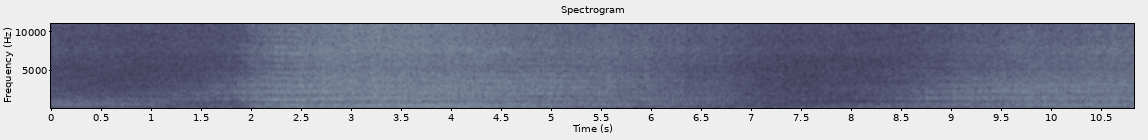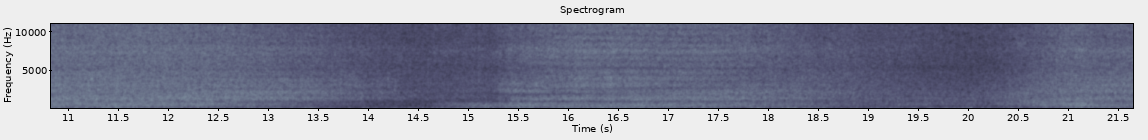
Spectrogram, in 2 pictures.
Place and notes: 新城村, Xincheng Township - the waves
Sound of the waves, The weather is very hot
Zoom H6 MS+Rode NT4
